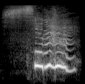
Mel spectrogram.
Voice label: Voice attack jp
